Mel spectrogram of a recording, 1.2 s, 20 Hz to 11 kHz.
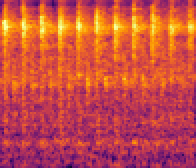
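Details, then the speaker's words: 2015 Kia Soul 1.6L, still running: steady idle with a very loud sharp knock about eight times a second from the lower bottom of the engine; rod knock from rod bearing and piston failure. "so that's coming from the lower bottom of the engine as you can hear I'm gonna cut it off because um I don't want it to"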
